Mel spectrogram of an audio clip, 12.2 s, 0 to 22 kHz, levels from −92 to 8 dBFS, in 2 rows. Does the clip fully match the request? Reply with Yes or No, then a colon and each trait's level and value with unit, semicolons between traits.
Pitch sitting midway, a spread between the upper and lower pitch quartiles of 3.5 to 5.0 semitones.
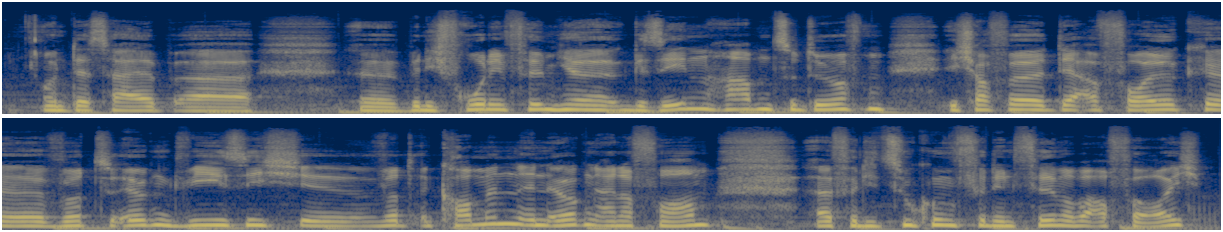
No: medium, 165 Hz; narrow, 2.5 semitones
